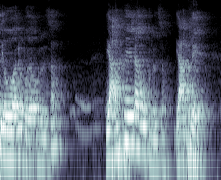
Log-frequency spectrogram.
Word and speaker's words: 야훼: 야훼. 야훼 내지는 야훼께서. 왜 야훼라고 발음을 합니까?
